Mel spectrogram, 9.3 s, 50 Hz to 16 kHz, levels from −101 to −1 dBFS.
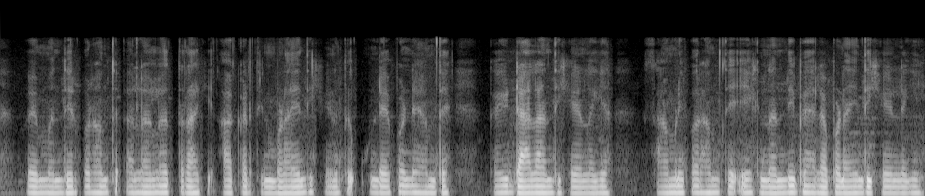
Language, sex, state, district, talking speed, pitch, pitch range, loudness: Hindi, male, Uttarakhand, Tehri Garhwal, 175 wpm, 115 Hz, 115-120 Hz, -21 LUFS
